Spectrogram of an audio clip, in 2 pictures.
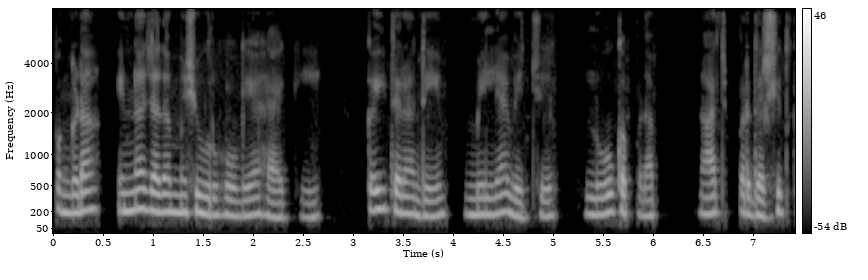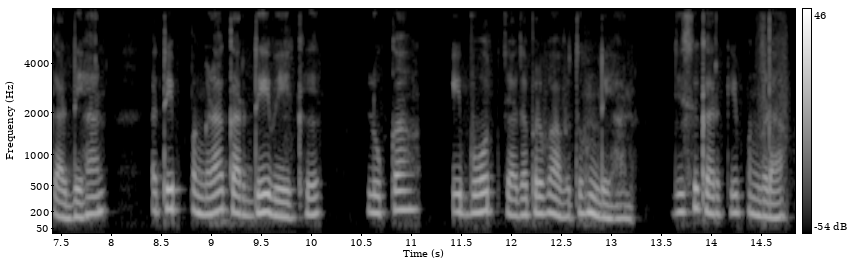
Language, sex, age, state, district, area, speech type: Punjabi, female, 18-30, Punjab, Muktsar, rural, spontaneous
